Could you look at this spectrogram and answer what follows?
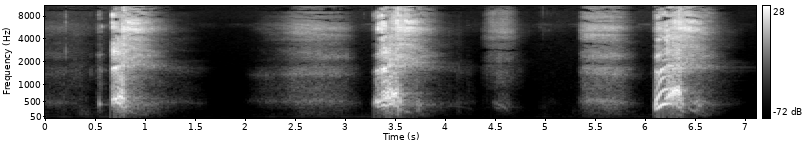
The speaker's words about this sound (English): I usually don't like doing this, but excuse me. I'm going to sneeze soon.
